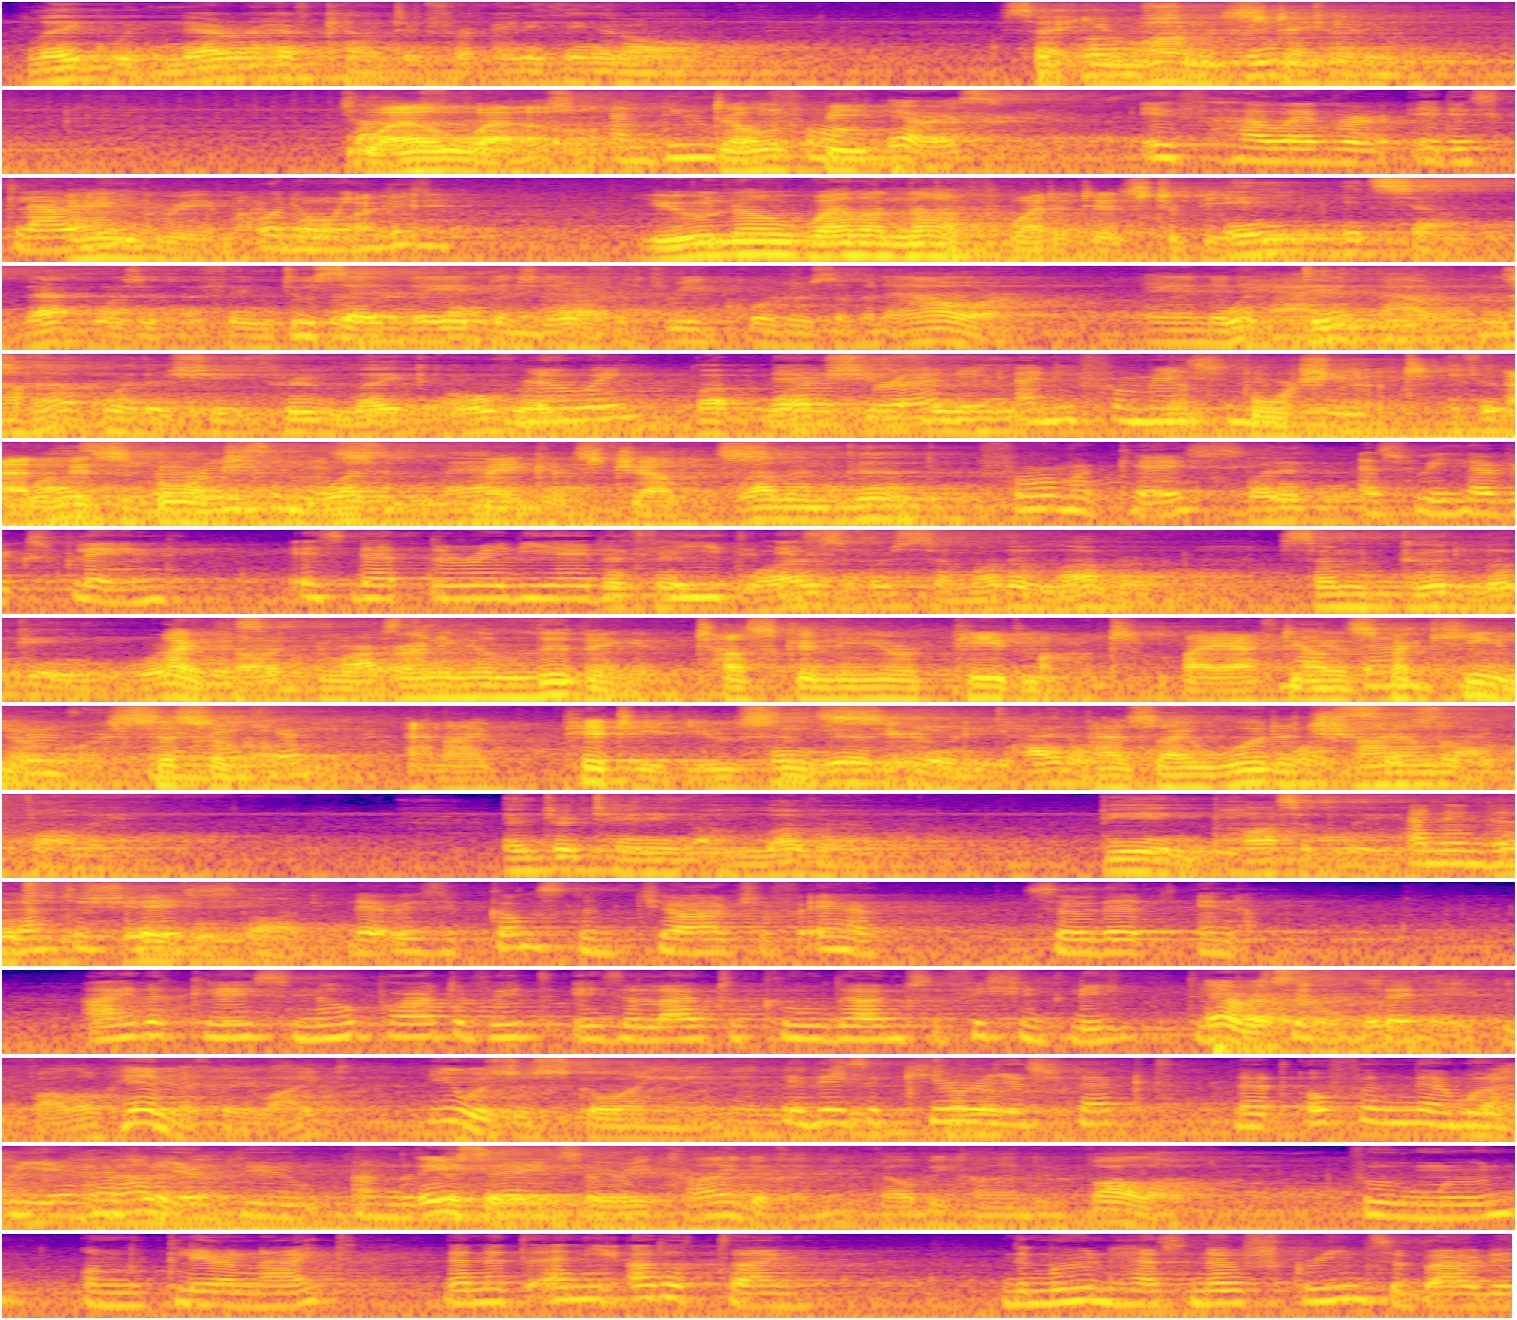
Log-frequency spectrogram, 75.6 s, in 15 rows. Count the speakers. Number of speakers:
4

